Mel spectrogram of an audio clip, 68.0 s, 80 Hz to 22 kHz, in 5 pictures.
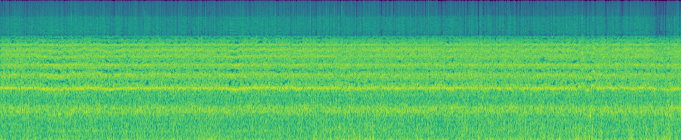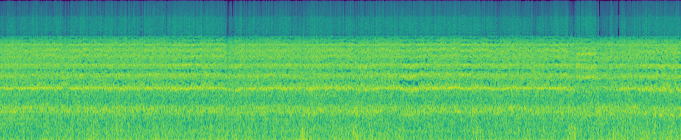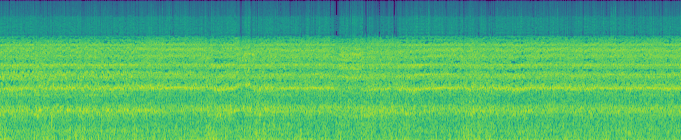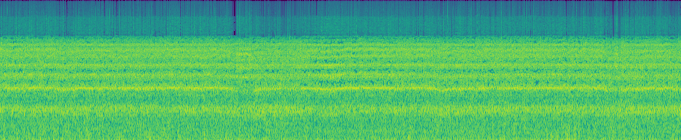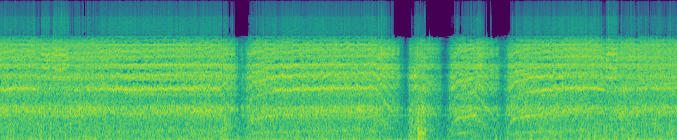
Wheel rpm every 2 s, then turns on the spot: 230, 230, 230, 230, 230, 230, 230, 230, 230, 230, 230, 230, 230, 220, 210, 230, 230, 230, 230, 230, 230, 230, 230, 230, 230, 230, 230, 230, 220, 150, 200, 90, 130, 230.
none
